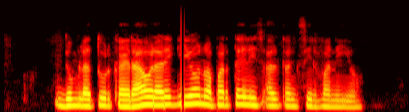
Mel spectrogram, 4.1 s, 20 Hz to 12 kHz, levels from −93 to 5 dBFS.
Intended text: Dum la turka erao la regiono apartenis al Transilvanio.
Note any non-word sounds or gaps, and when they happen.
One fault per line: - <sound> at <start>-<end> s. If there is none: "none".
- dropout at 1.8-1.8 s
